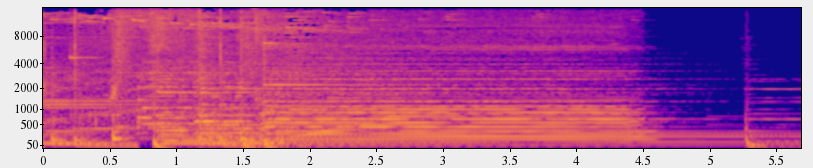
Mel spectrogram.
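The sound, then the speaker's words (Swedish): A telephone rings with bright, tinkling bell-like tones that hold steady for several seconds, then fade out, followed by a short click. “Det ringer, det ringer.”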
